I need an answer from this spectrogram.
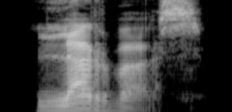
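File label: "larvas", Spanish, male; mekanta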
